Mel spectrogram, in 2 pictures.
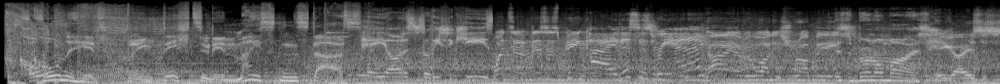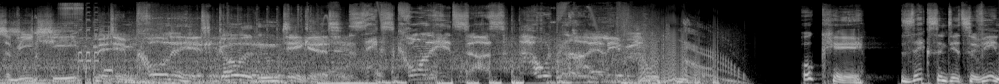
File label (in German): Station Voice Sprecher PROMO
